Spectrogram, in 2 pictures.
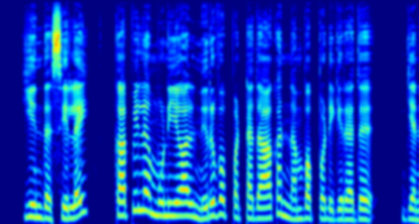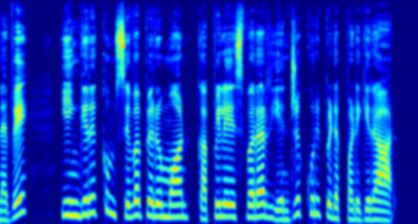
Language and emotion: Tamil, neutral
